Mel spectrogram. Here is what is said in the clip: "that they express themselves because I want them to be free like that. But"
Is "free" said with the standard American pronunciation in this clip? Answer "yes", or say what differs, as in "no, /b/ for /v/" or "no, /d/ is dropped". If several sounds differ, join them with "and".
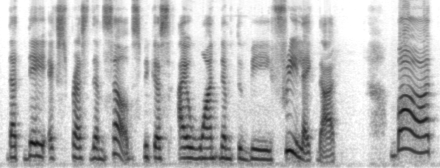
yes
